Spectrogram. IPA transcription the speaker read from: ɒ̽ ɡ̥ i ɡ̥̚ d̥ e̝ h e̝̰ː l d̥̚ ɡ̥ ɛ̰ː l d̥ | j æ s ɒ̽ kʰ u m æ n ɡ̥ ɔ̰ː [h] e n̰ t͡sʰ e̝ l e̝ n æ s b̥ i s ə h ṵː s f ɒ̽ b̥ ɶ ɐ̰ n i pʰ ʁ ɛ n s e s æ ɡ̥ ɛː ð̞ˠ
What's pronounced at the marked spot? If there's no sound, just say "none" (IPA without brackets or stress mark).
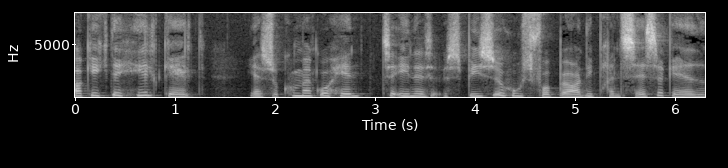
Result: h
